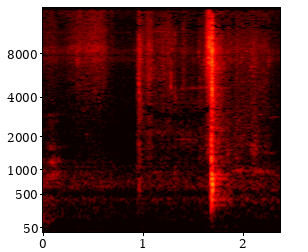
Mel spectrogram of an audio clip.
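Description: A tarot card drawn from the deck and laid on the table: a faint tick about a second in, then one sharp tap near the end.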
